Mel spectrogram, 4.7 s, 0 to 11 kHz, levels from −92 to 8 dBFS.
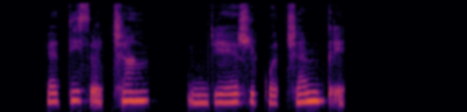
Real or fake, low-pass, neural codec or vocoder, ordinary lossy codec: fake; 9.9 kHz; codec, 24 kHz, 3 kbps, HILCodec; MP3, 96 kbps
